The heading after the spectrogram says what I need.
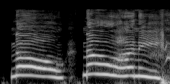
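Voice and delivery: retelling the proposal, mimics fiancée's high tearful no; imitating fiancée. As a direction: squeak it out high like her tearful refusal. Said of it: "And she says".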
